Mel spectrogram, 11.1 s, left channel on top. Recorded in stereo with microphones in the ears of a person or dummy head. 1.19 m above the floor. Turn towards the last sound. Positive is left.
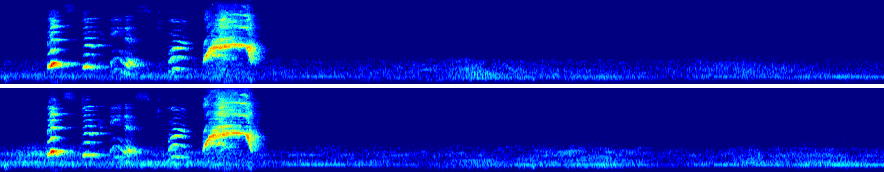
turn(degrees=-75)  # may be behind; listen again after turning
